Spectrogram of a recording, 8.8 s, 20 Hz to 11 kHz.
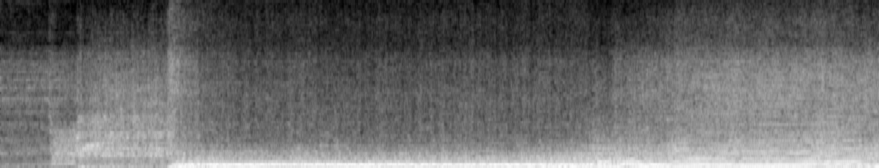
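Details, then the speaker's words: Homemade V12 race engine, after months of storage: rev climbs, then pitch sags and the engine chokes down instead of picking up; bogs when revved with the computer hooked up, which they suspect is messing it up. "this thing sucks down when I R it up this thing sucks down oh hell it's choking itself that thing is wicked sounding"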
